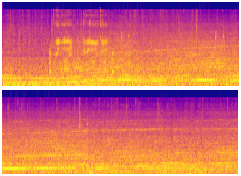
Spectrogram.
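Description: A race car engine revs up hard and accelerates through the gears.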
